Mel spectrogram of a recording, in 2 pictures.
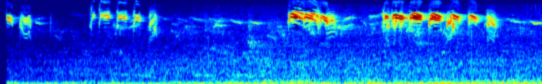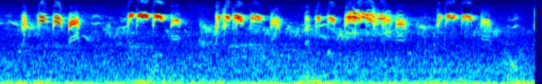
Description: Pimpelmees Cyanistes caeruleus Geluid; Annelies van Klinken

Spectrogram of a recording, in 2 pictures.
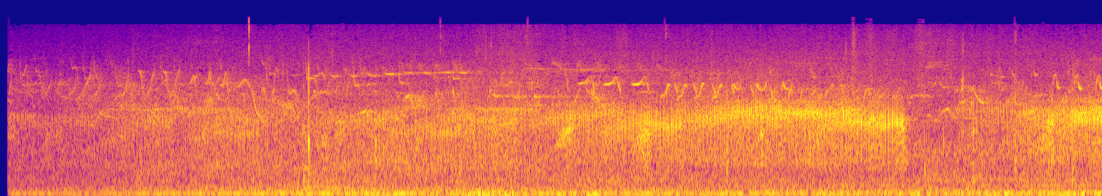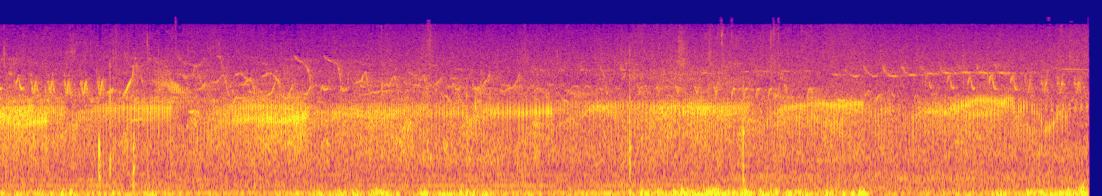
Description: Poelkikker Pelophylax lessonae Geluid; Annelies van Klinken

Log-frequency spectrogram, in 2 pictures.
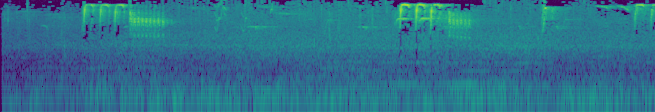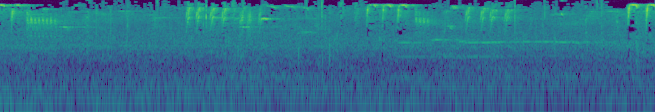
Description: Koolmees Parus major Geluid; Annelies van Klinken

